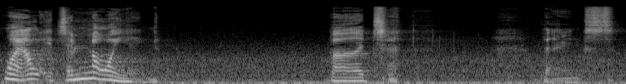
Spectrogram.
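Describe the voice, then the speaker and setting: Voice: medium pitch, huge pitch swings, drawn-out words, sharp tone, big-room sound, slight background noise, full character voice. An actor voicing a small, irritable, childlike male talking flower in a fan comic dub, whiny and snappy. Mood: grudging.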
